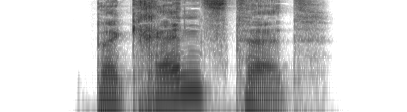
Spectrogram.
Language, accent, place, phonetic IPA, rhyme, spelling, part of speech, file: German, Germany, Berlin, [bəˈkʁɛnt͡stət], -ɛnt͡stət, bekränztet, verb, De-bekränztet.ogg
- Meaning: inflection of bekränzen: 1. second-person plural preterite 2. second-person plural subjunctive II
